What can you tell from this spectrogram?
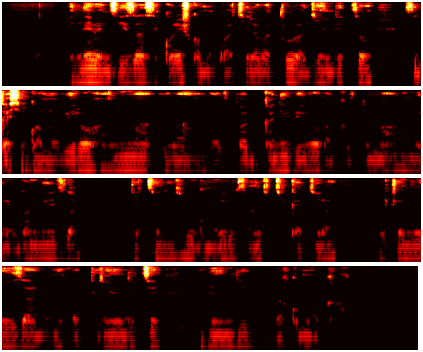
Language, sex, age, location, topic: Kinyarwanda, male, 18-24, Kigali, finance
